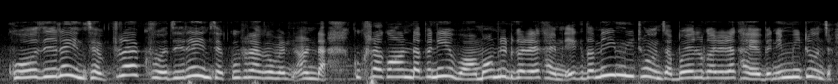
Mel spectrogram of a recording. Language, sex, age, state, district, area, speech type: Nepali, female, 30-45, West Bengal, Alipurduar, urban, spontaneous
